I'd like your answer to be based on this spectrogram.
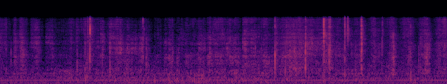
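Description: Fingers crinkle and scratch the top edge of a small, empty brown kraft paper bag lying flat, making quiet, dry, papery rustling with several sharp crackles toward the end. The sound is bright and high, with a steady low hum underneath.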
